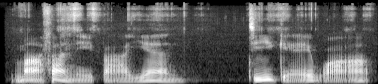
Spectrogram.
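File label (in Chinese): "mafan ni ba yandi gei wo", Mandarin Chinese; 麻烦你把盐递给我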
